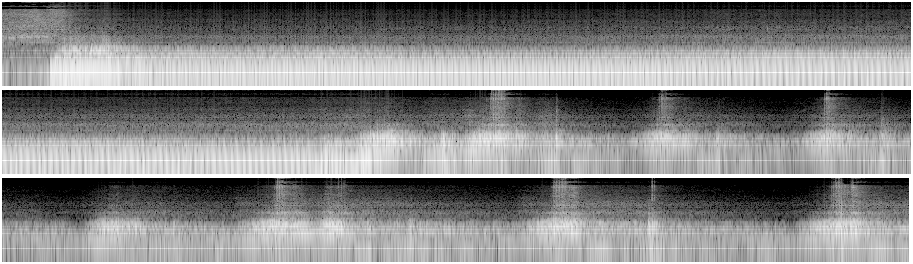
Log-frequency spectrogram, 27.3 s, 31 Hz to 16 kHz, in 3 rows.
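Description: Ford Mustang GT's 5.0 V8 through a Magnaflow dual catback exhaust with quad tips: it fires up with a flare about half a second in and idles steadily for about twelve seconds. Then the level drops and it is revved in a series of short throttle blips, one every two seconds or so.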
